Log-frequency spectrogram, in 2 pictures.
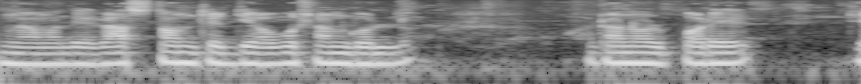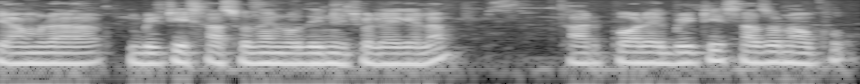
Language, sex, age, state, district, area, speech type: Bengali, male, 30-45, West Bengal, Darjeeling, urban, spontaneous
